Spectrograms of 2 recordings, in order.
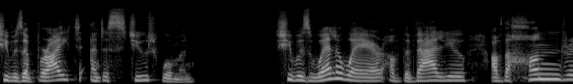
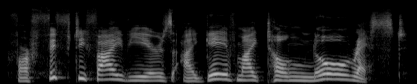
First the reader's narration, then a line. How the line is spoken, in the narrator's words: she said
